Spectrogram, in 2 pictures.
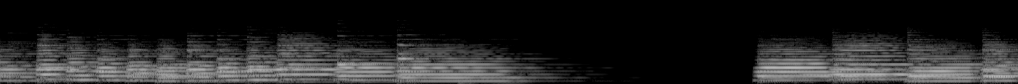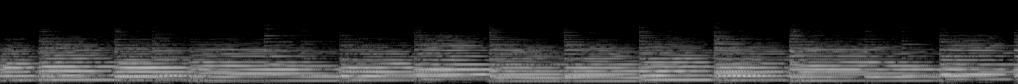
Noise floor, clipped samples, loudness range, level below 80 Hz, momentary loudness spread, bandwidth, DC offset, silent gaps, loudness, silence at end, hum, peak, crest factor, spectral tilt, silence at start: under -90 dBFS; under 0.1%; 5 LU; -70 dBFS; 5 LU; 6.8 kHz; under 0.1%; none; -25 LUFS; 0 s; none; -10 dBFS; 14 dB; -8.5 dB/octave; 0 s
